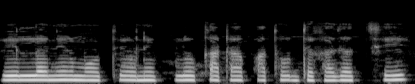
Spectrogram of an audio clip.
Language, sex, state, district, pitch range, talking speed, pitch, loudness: Bengali, female, West Bengal, Cooch Behar, 195-205 Hz, 100 wpm, 200 Hz, -16 LUFS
